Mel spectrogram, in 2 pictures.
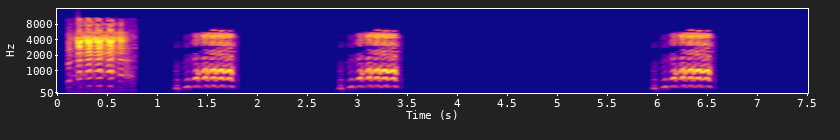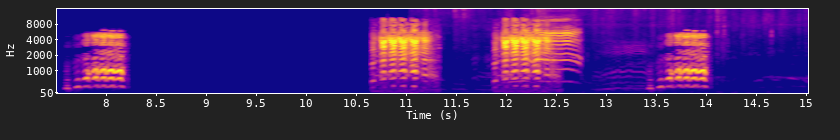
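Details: Baby goats bleating: about nine separate bleats over fifteen seconds, mostly short quavering bleats with silent gaps, plus louder, harsher and wider bleats clustered toward the end.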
